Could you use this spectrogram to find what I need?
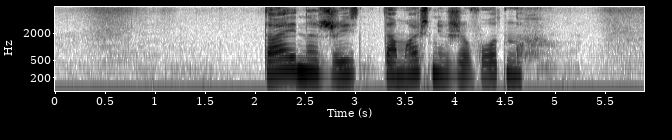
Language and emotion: Russian, neutral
